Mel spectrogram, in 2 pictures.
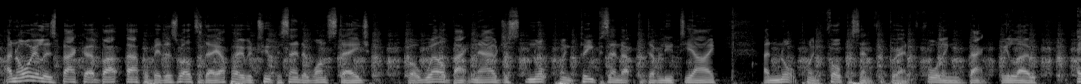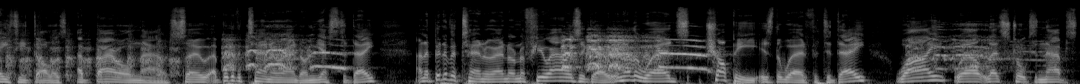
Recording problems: animal sounds; loud; throughout; 3 dB below the speech

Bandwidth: 15 kHz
